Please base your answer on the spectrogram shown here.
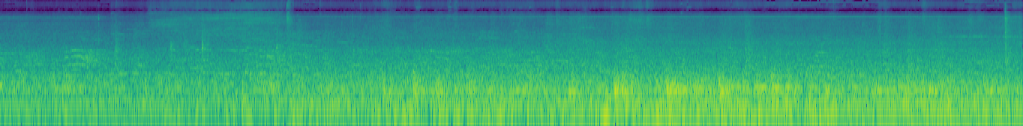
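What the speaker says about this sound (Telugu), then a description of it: "ఫైనల్గా రాజమండ్రి నుంచి మన ట్రైన్ అయితే తీసేయడమాట మెల్లిగా." A train slowly pulls out of Rajahmundry station, heard from on board as a steady, loud, low rumble that swells a little over the stretch, with passengers' voices mixed in.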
